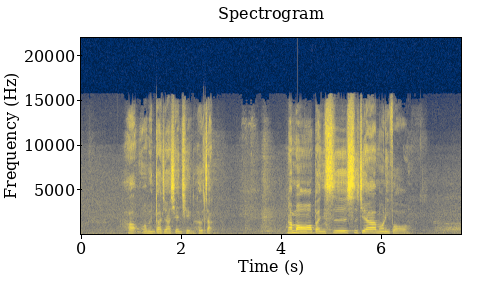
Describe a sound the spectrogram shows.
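A middle-aged man speaks calmly into a microphone in an echoing hall.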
